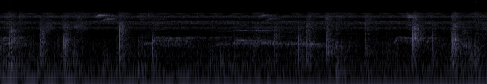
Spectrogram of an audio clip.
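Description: Irregular sharp taps and scuffs of footsteps and a small ball being kicked and bouncing on tiled paving, the loudest knocks about six and seven seconds in. A steady insect chorus, crickets or cicadas, runs underneath.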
